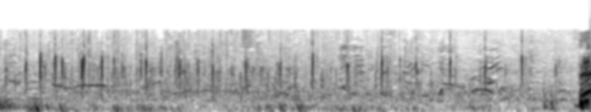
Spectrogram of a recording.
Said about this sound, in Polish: Jest taka rodzina? Jest. Zapraszam serdecznie. Brawa dla tej rodzinki.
